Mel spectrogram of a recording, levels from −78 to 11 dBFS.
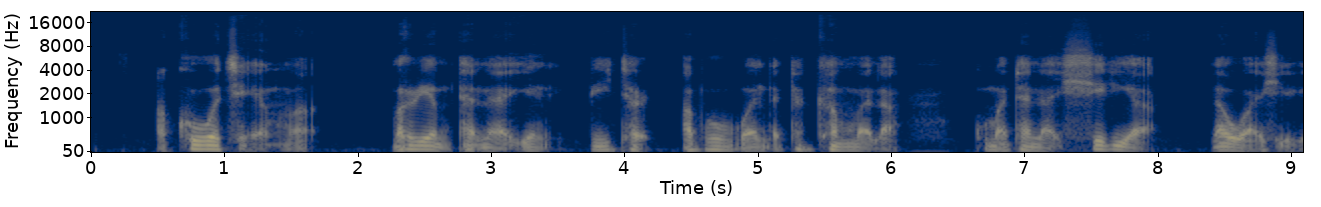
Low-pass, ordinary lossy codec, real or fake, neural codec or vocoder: none; none; fake; autoencoder, 48 kHz, 32 numbers a frame, DAC-VAE, trained on Japanese speech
